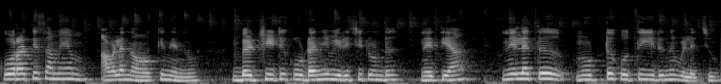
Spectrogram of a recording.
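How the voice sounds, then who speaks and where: A woman's voice: a little high, a little fast. Woman reading a romance story over music. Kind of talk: scripted romance narration. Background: soft music.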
